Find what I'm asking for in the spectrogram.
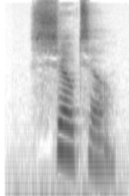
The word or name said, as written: Shoto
